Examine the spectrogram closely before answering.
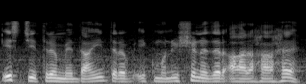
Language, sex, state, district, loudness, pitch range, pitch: Hindi, male, Assam, Kamrup Metropolitan, -16 LUFS, 135-160 Hz, 145 Hz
